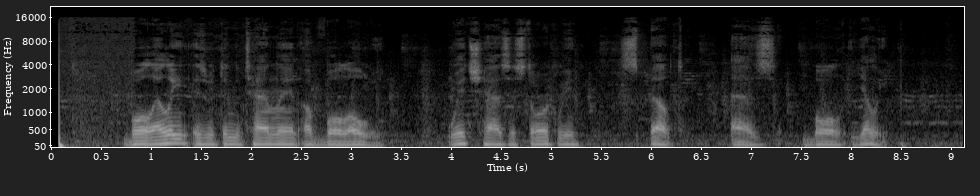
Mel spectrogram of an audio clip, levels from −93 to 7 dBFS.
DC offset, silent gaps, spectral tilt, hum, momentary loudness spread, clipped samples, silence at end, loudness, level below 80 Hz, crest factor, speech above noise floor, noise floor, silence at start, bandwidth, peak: under 0.1%; none; -5.5 dB/octave; none; 23 LU; under 0.1%; 0.1 s; -40 LUFS; -52 dBFS; 18 dB; 22 dB; -61 dBFS; 0.1 s; 16 kHz; -22 dBFS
